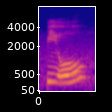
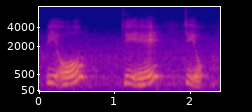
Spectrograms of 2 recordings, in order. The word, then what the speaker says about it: potato: You have to use the stress. So you will say potato. Ante first, third unstressed. Po-to. T-A is stressed.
